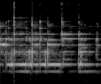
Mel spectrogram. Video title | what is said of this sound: Detecting Northeast Kingdom Vermont Farm 2023 | you can hear it ring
